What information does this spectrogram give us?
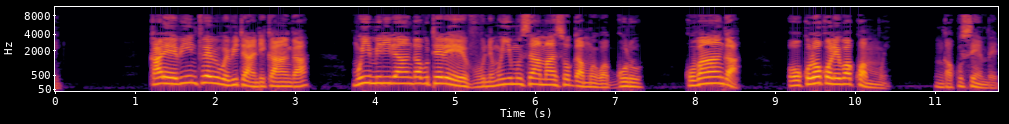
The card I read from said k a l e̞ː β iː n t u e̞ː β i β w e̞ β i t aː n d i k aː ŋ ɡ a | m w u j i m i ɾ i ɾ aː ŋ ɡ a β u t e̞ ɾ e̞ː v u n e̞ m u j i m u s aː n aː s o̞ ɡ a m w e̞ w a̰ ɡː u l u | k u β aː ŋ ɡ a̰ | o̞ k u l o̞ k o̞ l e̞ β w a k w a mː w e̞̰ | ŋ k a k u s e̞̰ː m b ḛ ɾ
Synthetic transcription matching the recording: k a l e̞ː β iː n t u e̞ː β i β w e̞ β i t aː n d i k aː ŋ ɡ a | m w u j i m i ɾ i ɾ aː ŋ ɡ a β u t e̞ ɾ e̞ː v u n e̞ m u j i m u s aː m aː s o̞ ɡ a m w e̞ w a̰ ɡː u l u | k u β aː ŋ ɡ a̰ | o̞ k u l o̞ k o̞ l e̞ β w a k w a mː w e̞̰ | ŋ ɡ a k u s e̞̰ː m b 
